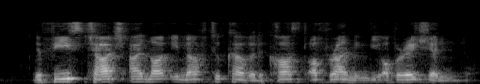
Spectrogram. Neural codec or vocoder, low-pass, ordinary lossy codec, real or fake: codec, 16 kHz in and 24 kHz out, 1.1 kbps, FireRedTTS-2 codec; 7.2 kHz; AAC, 48 kbps; fake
